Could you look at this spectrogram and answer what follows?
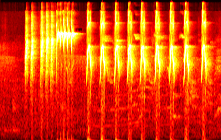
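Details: Cungkok singing on a tutor recording for songbirds: a quick high chatter and a thin trill, then a regular series of sharp, slurred notes about three per second.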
